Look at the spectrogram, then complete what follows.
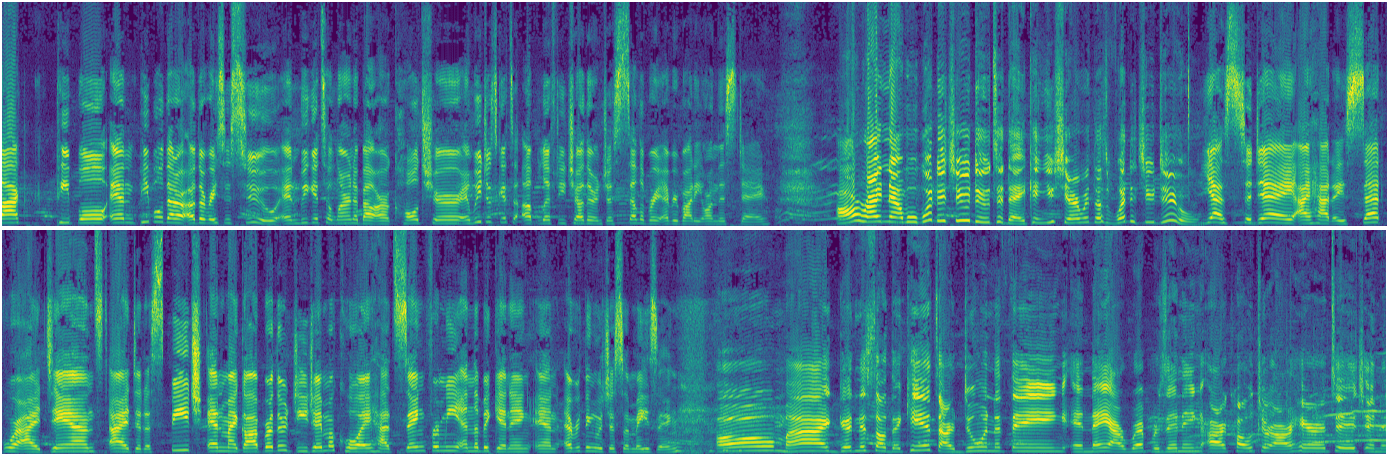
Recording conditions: busy venue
